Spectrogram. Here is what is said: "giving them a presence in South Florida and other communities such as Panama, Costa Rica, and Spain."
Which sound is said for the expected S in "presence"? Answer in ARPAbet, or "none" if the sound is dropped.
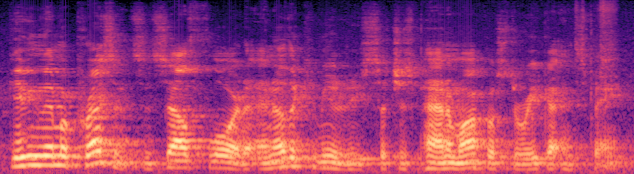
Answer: S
